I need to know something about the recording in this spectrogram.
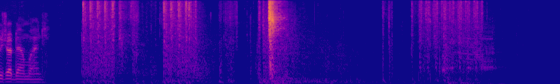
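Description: Gunshots crack in quick bursts.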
